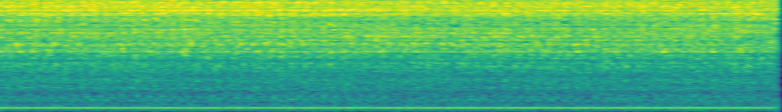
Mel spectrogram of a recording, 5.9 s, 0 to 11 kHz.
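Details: 1986 Ford F150 351W V8 with Holley Sniper EFI after re-clocking the HyperSpark distributor: strong steady low rumble, even idle with no stumbles or knocks.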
